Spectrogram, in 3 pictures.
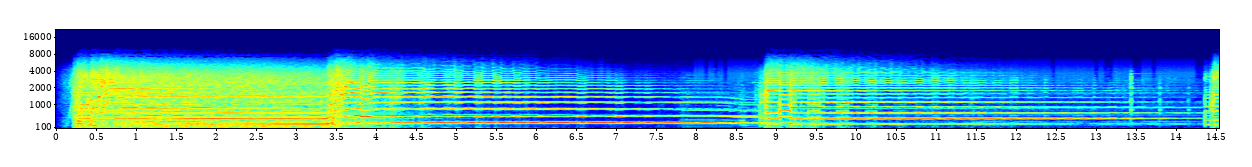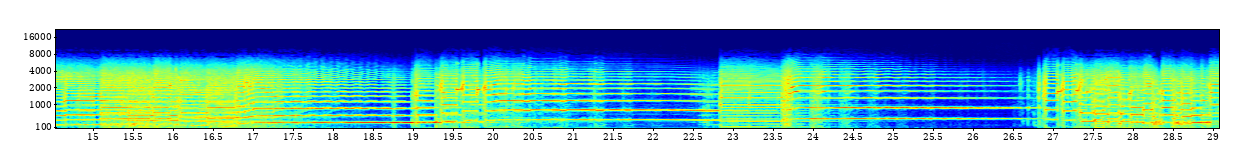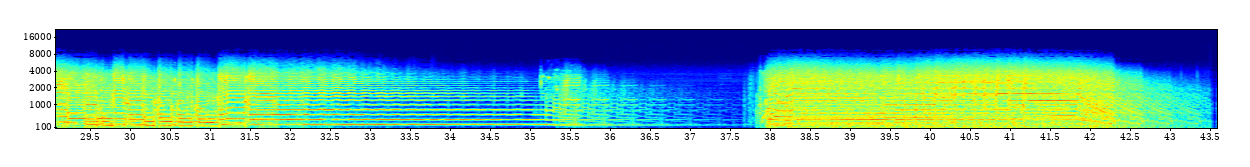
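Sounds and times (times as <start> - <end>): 
guitar with medium delay pedal effect: 0.0 - 43.5.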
